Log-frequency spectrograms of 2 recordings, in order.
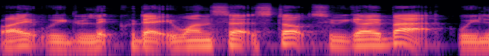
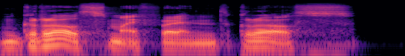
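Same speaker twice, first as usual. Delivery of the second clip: low, laid-on put-on French accent; 4 semitones lower than usual. Speaker reacting while looking at orders, in a put-on french accent. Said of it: "My French accent".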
